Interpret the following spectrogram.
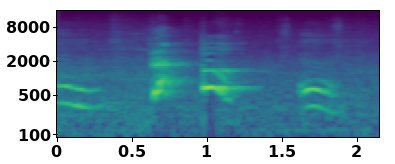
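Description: Several short, high-pitched playful vocal sounds, wordless coos and laugh-like calls that rise and fall in pitch, made to amuse a baby during peek-a-boo.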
